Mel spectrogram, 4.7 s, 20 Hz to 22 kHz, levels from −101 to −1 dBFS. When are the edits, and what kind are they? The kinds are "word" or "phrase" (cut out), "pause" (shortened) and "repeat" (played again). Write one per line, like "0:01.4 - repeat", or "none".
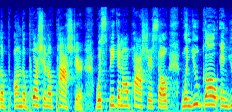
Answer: none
